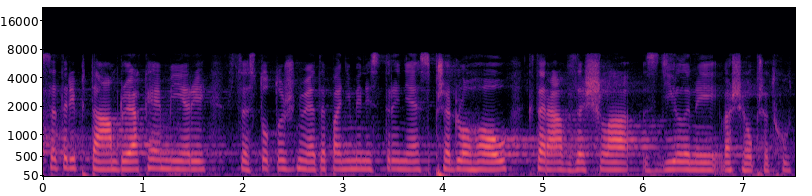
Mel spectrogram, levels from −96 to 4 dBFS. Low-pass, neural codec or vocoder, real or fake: 7.2 kHz; none; real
